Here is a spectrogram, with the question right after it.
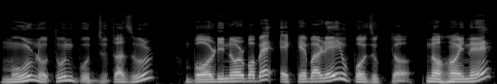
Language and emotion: Assamese, happy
